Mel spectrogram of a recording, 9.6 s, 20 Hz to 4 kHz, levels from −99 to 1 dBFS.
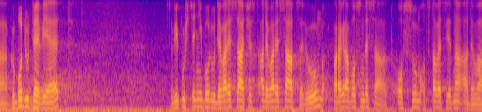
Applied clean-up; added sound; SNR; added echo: none; Aircraft; 12 dB; none.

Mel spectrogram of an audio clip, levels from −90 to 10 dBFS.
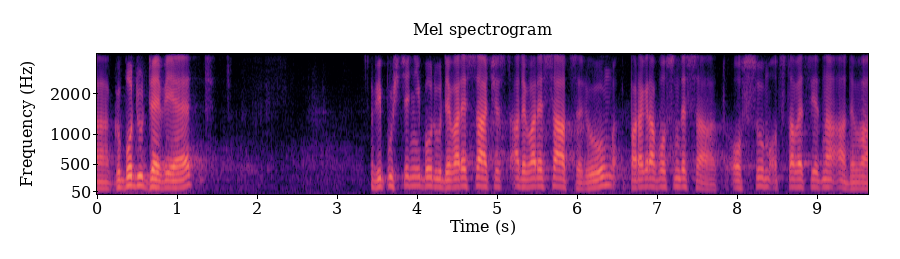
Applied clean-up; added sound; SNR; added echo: neural separator model SepFormer DNS4.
